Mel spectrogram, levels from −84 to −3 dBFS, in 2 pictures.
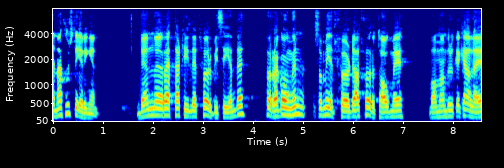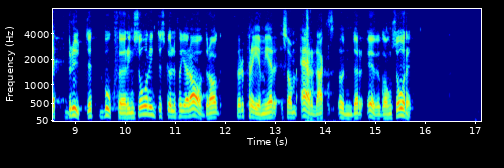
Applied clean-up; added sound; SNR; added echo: classical method spectral subtraction.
